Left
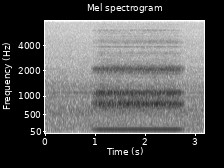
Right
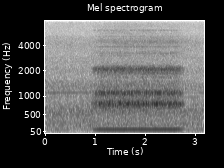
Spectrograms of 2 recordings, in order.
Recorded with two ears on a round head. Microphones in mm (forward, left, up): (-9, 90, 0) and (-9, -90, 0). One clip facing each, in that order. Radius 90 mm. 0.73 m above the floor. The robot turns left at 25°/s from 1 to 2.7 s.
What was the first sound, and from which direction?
Only background noise.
